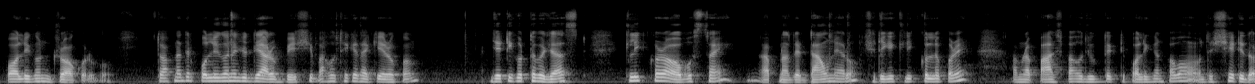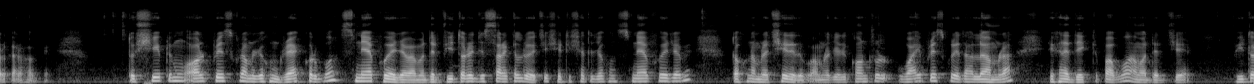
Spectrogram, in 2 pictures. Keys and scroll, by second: 1.9 Up, 2.1 Up, 2.3 Up, 7.3 Down, 7.5 Down, 8.0 Down, 20.1 ctrl+alt+shift+y.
